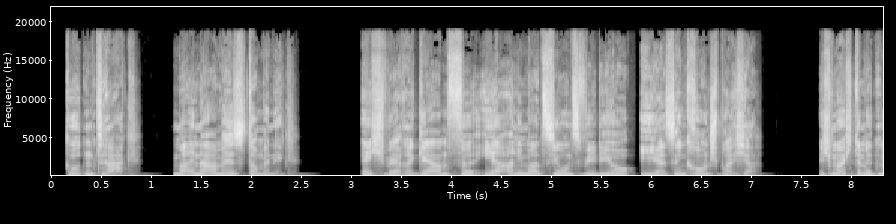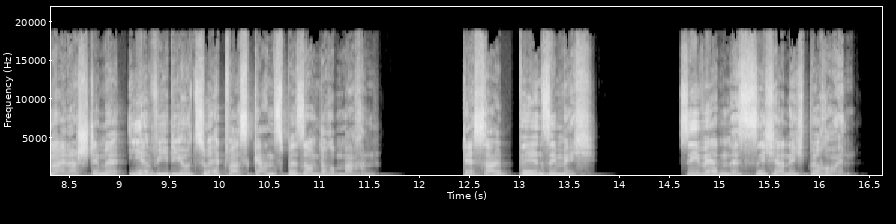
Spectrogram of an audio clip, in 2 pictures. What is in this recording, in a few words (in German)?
Hochdeutsch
